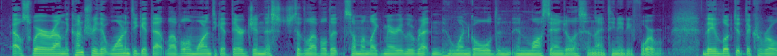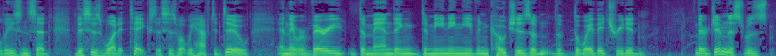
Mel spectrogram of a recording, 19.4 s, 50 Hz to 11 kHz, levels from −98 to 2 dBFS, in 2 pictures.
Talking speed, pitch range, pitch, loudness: 215 wpm, 100-115 Hz, 110 Hz, -26 LUFS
